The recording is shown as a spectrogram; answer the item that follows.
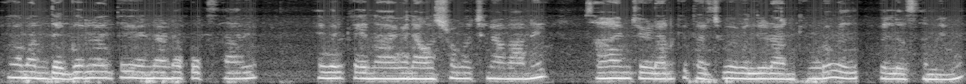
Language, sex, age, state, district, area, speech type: Telugu, female, 18-30, Telangana, Vikarabad, urban, spontaneous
